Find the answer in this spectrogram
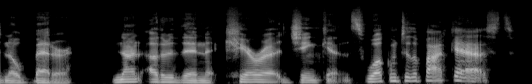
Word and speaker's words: Kara: I always remember how to say your name because I say Kara Cares.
